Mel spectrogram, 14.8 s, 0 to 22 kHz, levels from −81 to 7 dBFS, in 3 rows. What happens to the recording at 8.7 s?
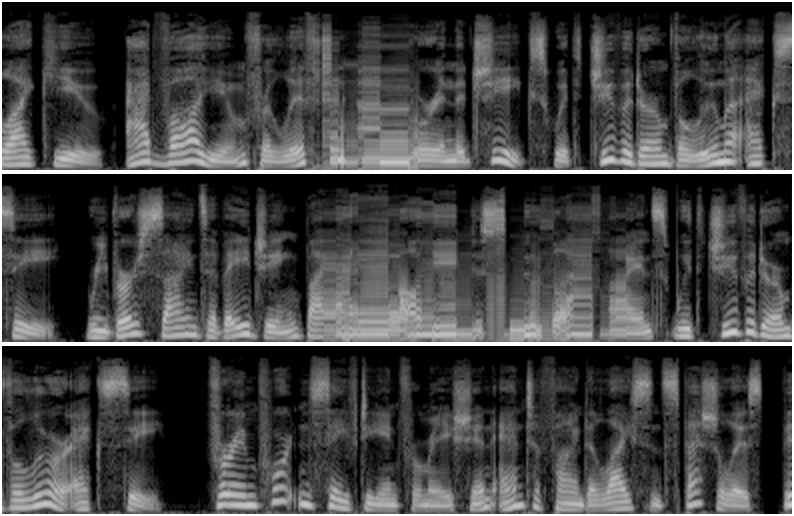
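At 8.7 s the speech is near the end of a robotic stretch from repeated short buffers (6.95 to 8.85 s, just after "signs of aging"). The likely cause is that roughly 10 ms of audio is replayed over and over, so it fuses into a rigid 100 Hz buzz rather than an audible stutter.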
